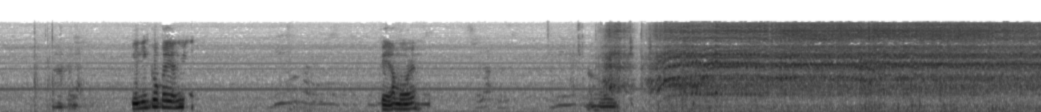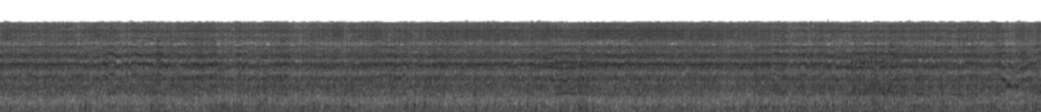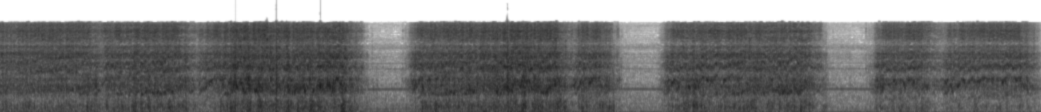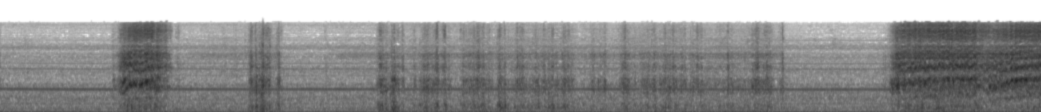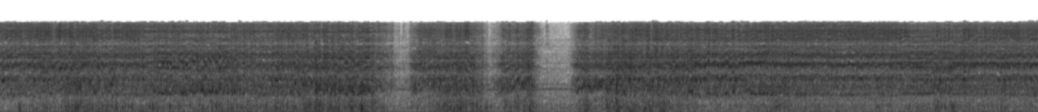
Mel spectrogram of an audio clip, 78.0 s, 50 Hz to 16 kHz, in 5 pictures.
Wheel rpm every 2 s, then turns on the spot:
0, 0, 0, 0, 30, 150, 160, 160, 160, 160, 160, 160, 160, 160, 160, 170, 160, 180, 80, 170, 80, 120, 90, 50, 30, 10, 20, 20, 20, 10, 120, 150, 160, 160, 90, 90, 160, 160, 160.
50-58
